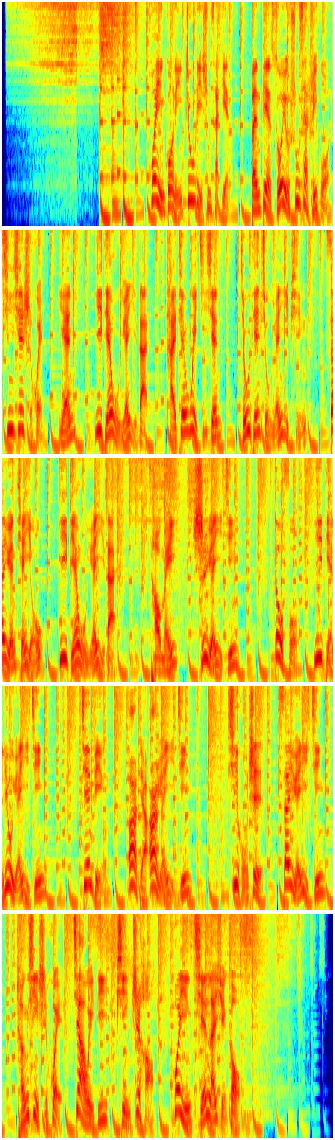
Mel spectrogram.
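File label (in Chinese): 男85 【促销】欢迎光临蔬菜店混音; 周丽蔬菜店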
